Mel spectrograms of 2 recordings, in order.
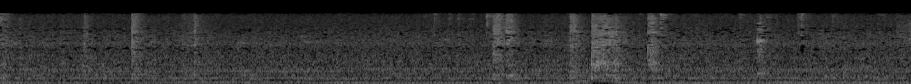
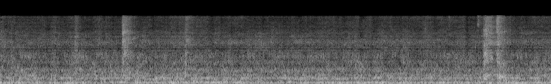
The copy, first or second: second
